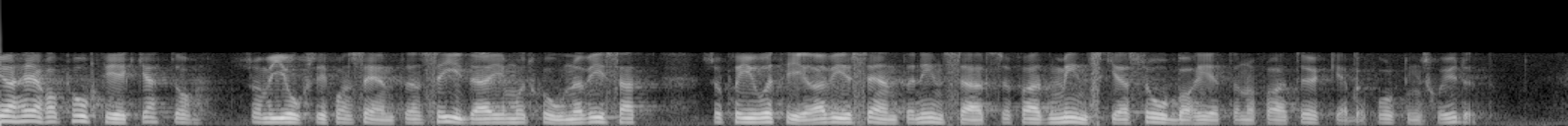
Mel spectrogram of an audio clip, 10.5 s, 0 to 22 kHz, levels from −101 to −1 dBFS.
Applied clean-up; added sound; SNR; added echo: none; none; none; none.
